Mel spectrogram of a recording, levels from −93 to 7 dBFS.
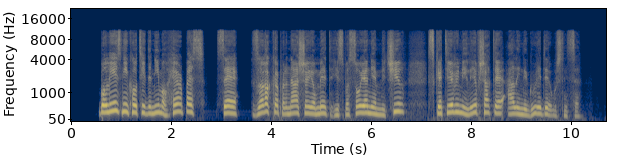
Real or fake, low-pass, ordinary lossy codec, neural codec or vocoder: fake; 10.8 kHz; none; codec, 16 kHz in and 24 kHz out, 0.4 kbps, LongCat-Audio-Codec, two codebook decoder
